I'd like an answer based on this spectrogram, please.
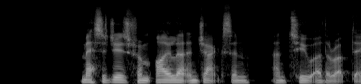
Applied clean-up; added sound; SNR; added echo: neural mask model Resemble Enhance denoiser.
